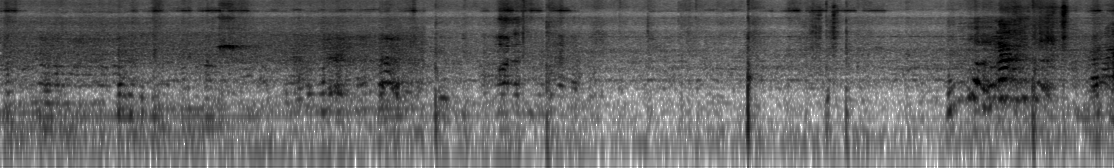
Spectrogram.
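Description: Boys' voices shouting and calling out during an informal football game, with scattered knocks of the ball being kicked and one sharp kick a little past halfway. A louder burst of shouting comes near the end.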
